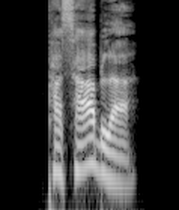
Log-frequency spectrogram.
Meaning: 1. comparative degree of passabel 2. inflection of passabel: strong/mixed nominative masculine singular 3. inflection of passabel: strong genitive/dative feminine singular
- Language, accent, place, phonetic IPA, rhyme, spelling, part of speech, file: German, Germany, Berlin, [paˈsaːblɐ], -aːblɐ, passabler, adjective, De-passabler.ogg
